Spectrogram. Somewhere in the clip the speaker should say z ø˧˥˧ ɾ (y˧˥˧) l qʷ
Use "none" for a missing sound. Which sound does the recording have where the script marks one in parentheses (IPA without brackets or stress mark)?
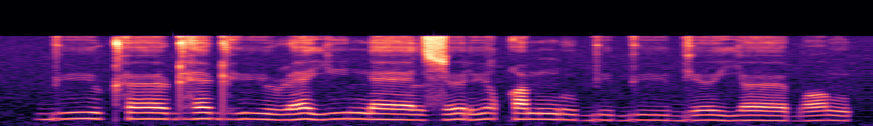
y˧˥˧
